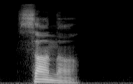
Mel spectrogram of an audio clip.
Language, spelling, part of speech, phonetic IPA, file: Polish, Sana, proper noun, [ˈsãna], Pl-Sana.ogg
